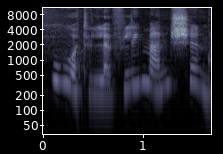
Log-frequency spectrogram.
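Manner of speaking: okay-ish Welsh accent. Arriving at a mansion in the game: attempted welsh accent. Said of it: "I can do a kind of okay Welsh occasionally".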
